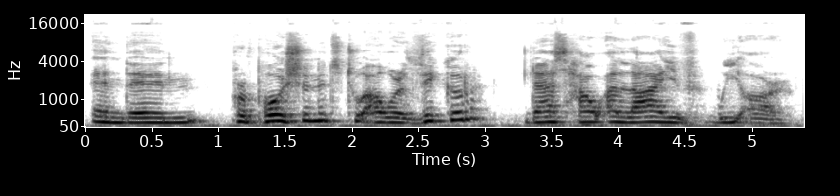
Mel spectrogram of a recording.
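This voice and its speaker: A hoarse man who is losing his voice gives a casual, reflective recap of a Friday lecture at home, pausing often and using fillers. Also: high-pitched, darkish tone. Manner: unhurried and reflective, with frequent pauses and fillers.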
